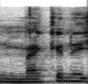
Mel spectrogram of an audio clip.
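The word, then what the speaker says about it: machination: जगह एशन आ गया तो मशीनेशन लिखा हुआ बोला जाता है मैकन और वैसे ही मैनर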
